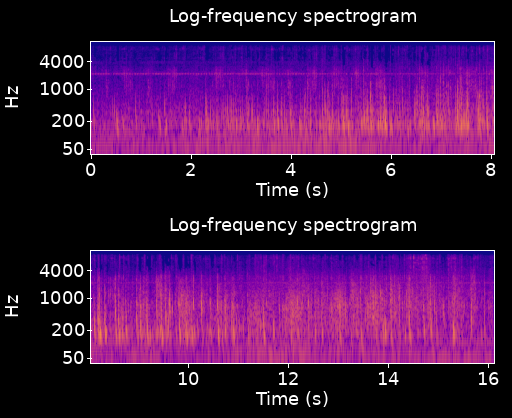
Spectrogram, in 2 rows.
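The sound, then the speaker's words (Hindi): Hundreds of horses of an approaching army gallop in a continuous clatter of many hoofbeats, a dense, steady drumming that fills the whole stretch. “बड़ी फौज है, 3,000 तो होंगे, सैकड़ों घोड़े हैं।”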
